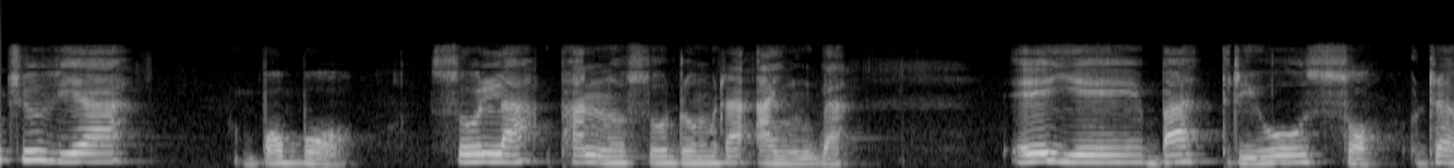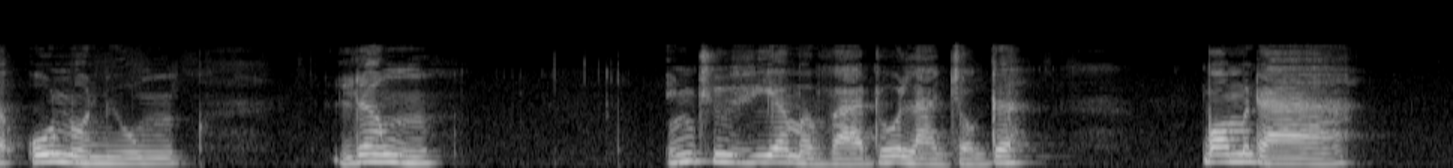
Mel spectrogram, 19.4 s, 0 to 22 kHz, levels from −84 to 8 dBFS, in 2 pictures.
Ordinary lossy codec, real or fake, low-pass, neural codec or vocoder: AAC, 48 kbps; real; 7.2 kHz; none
